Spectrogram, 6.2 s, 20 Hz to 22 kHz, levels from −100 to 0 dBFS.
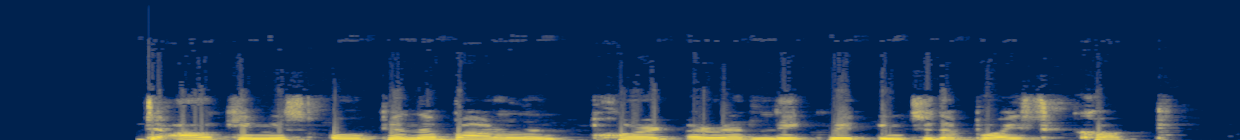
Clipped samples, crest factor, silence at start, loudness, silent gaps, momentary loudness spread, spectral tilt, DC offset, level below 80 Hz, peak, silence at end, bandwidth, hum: under 0.1%; 12 dB; 0.7 s; -12 LUFS; none; 6 LU; -6.5 dB/octave; under 0.1%; -50 dBFS; 0 dBFS; 0.35 s; 7.2 kHz; none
